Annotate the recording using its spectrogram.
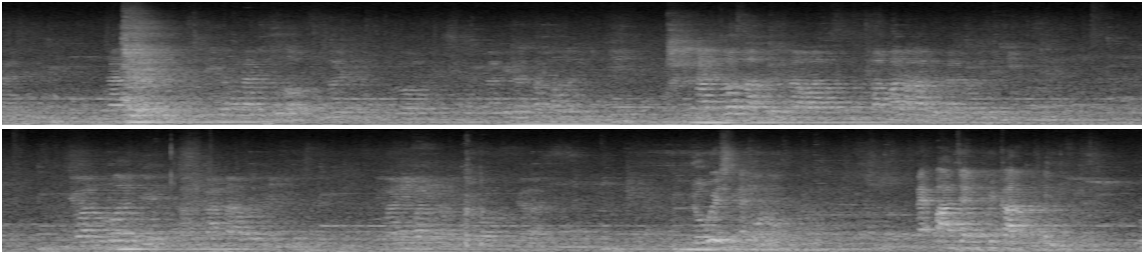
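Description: A man speaks slowly through a loudspeaker, echoing in a large hall.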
